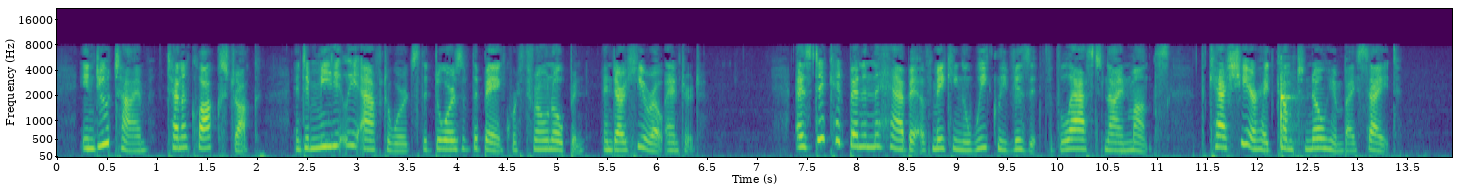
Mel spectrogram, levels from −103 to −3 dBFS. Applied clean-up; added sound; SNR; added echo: none; Bowed string instrument; 4 dB; none.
